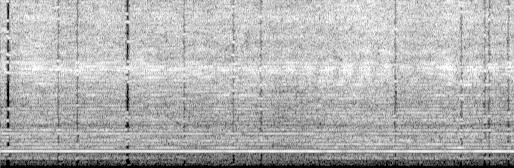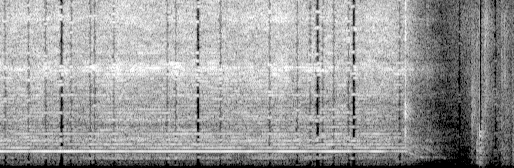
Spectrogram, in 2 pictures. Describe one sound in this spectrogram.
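A heat gun blows with a steady, high whir, then shuts off.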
